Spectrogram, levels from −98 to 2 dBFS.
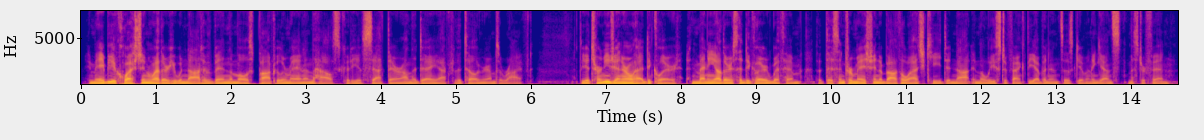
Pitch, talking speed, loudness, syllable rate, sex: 90 Hz, 245 wpm, -22 LUFS, 6.9 syllables/s, male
